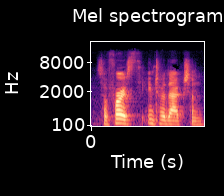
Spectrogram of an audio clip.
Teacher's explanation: Some people say that oh my voice is sounds very high or my voice is very low and at times it is their natural position and natural sound but very often because of the stress our larynx is being pulled up and so the sound is also different it's being uh more nasal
